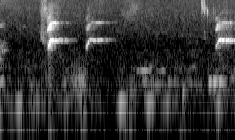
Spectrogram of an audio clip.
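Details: A pet cockatiel in a home gives three short, clear whistled notes, each sliding up then holding steady, spaced less than a second apart, over a faint low murmur of room noise.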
